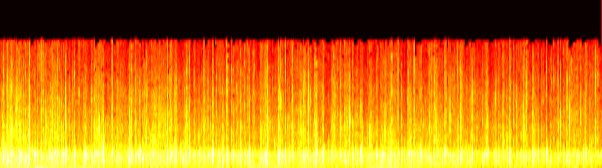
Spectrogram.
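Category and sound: crowd, studio applause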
